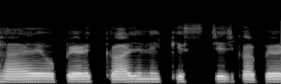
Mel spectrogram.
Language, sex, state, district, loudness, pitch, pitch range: Hindi, male, Bihar, Jahanabad, -16 LUFS, 125 Hz, 120-125 Hz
